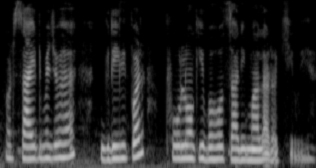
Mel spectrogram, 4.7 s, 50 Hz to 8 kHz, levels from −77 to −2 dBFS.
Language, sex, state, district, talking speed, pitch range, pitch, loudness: Hindi, female, Bihar, Madhepura, 215 wpm, 210-230 Hz, 225 Hz, -25 LUFS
